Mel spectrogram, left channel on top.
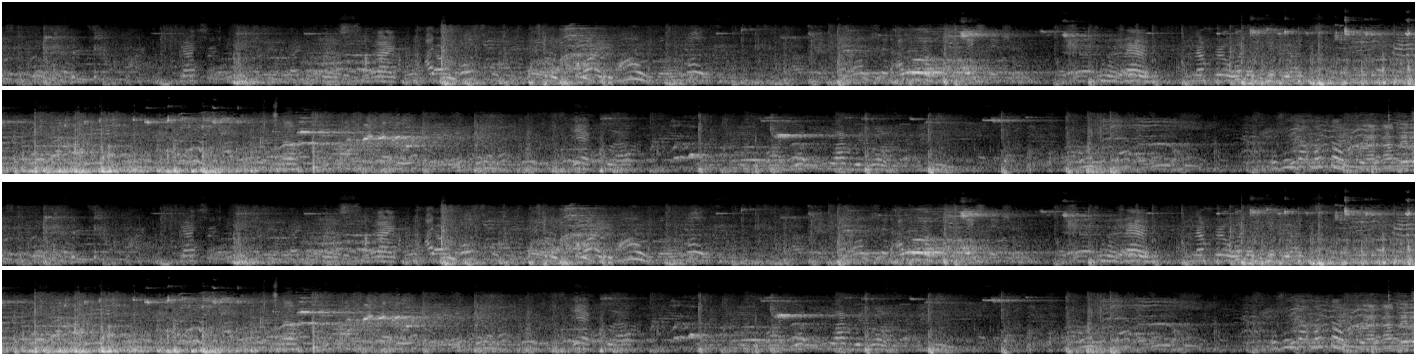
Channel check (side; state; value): both; identical; correlation 1.00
